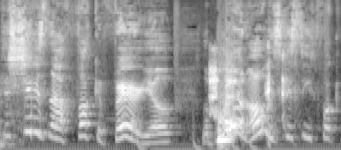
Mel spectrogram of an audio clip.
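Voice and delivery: high, loud mock complaint with a laugh; whine-yell about the unfairness, half laughing; retold yelling. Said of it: "he was just yelling through the phone".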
